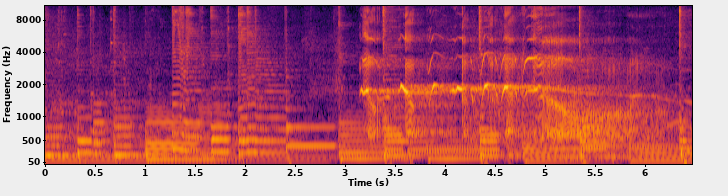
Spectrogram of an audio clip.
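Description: Acoustic guitar played solo, picking notes. About three seconds in, the bass notes stop and a high wavering wail sounds over the guitar for about two seconds.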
